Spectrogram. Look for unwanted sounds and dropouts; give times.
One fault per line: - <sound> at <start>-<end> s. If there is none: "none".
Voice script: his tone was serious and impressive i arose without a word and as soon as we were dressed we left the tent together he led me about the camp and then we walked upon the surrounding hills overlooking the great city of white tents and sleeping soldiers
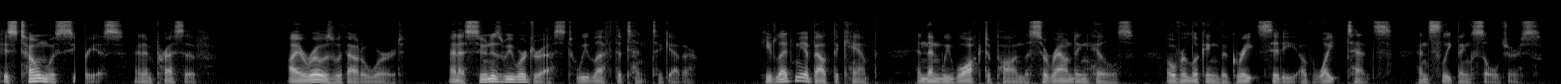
- dropout at 0.7-0.9 s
